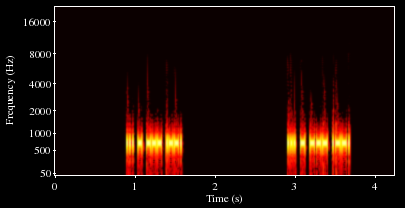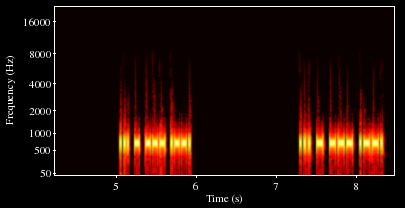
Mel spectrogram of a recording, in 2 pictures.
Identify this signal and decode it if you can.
Morse code, heard as a keyed tone, about 62 wpm, 700 Hz. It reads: STOP STOP STOP STOP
